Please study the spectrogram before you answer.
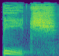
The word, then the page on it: beech: American English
